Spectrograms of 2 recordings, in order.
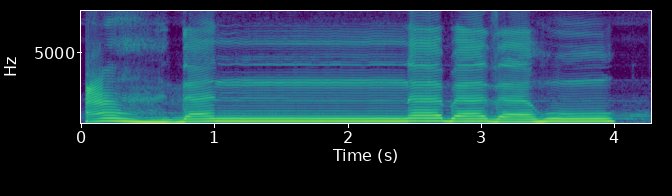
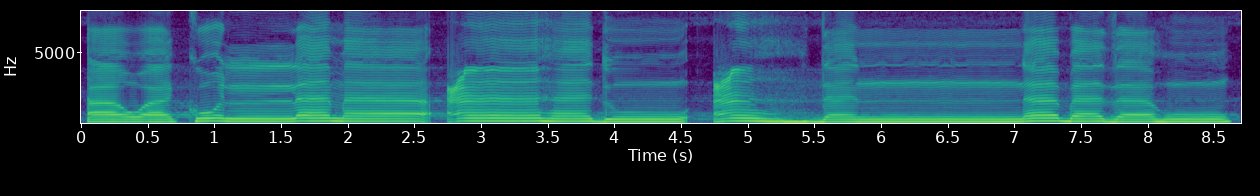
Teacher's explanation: Awa kullama ahadu a tanwin an huruf dan bertemu huruf na berharakat tasdid maka tanwin annya langsung melebur masuk ke huruf na yang berharakat tasydid. Kita tahan dan kita tekan serta kita dengungkan dua sampai harakat.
